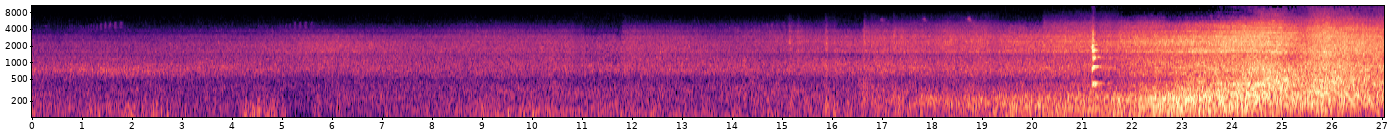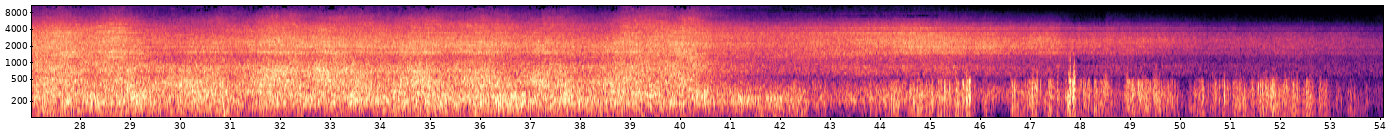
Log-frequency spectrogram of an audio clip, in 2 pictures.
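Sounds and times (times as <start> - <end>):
electric train rumbling on rails: 0.0 - 54.0
train horn toot: 21.1 - 21.7.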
